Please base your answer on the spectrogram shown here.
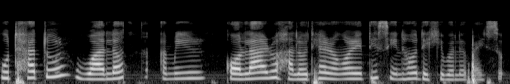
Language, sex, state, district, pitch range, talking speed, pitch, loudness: Assamese, female, Assam, Kamrup Metropolitan, 245-295 Hz, 130 wpm, 265 Hz, -16 LUFS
